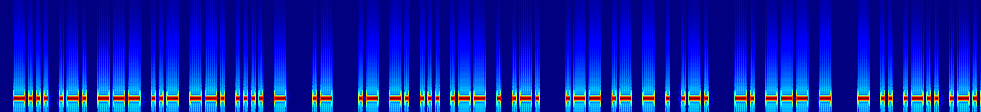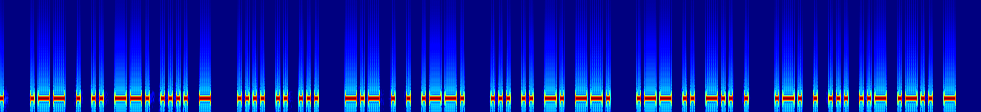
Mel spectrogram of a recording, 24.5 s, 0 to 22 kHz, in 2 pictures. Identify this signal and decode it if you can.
Morse code, heard as a keyed tone, about 25 wpm, 500 Hz. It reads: BROUGHT A ANSWER WATER NOT TILL WEIGHT HIS KEEP SING WIDE RESULT
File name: 632 words / 632 Words 25WPM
